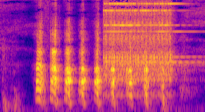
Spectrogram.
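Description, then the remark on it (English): A telephone bell rings loudly, first in a rapid series of short metallic pulses and then in one sustained, jangling ring before it stops abruptly. “The telephone's ringing.”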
